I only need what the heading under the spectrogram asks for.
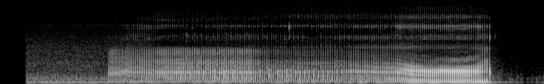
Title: my boy frank the pug snoring hard to sleep with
